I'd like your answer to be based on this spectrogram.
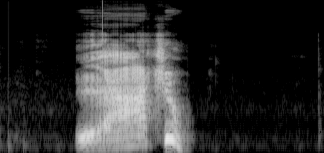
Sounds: Sneeze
